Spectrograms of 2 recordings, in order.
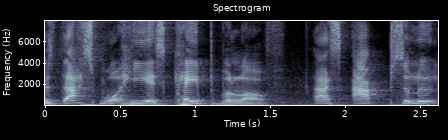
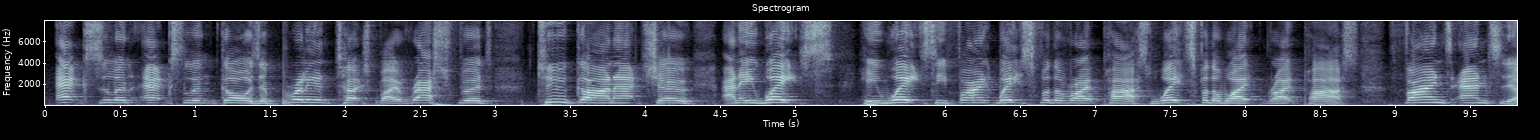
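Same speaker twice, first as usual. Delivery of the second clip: still excited; 6 semitones higher, 5 dB louder than usual. Real, not acted. Replaying the goal buildup.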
